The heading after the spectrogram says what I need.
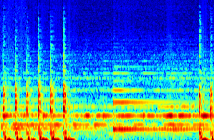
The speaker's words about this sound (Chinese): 这个时候，敲门声响起。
